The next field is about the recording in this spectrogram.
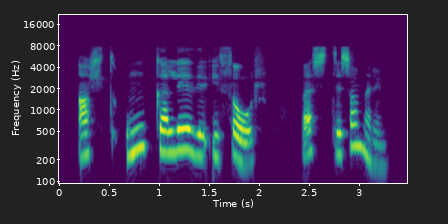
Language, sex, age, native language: Icelandic, female, 20-29, Icelandic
